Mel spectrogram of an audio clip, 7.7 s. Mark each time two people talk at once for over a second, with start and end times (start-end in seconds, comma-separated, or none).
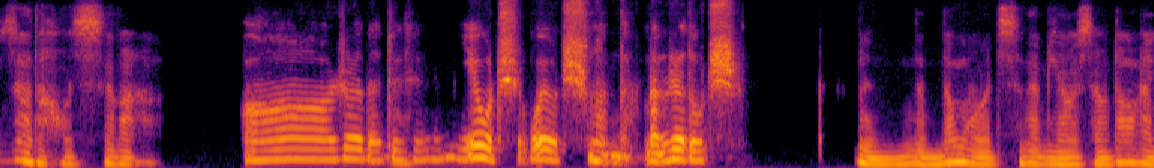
none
